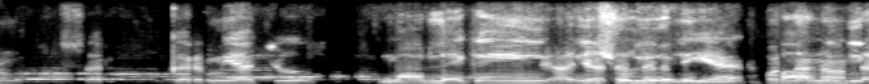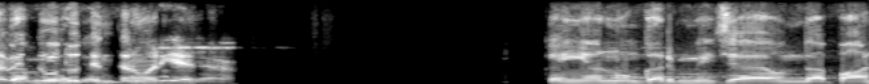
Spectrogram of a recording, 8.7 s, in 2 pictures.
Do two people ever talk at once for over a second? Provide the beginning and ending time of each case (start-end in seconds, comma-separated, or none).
2.7-5.1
